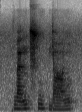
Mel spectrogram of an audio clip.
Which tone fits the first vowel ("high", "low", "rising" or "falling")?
rising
